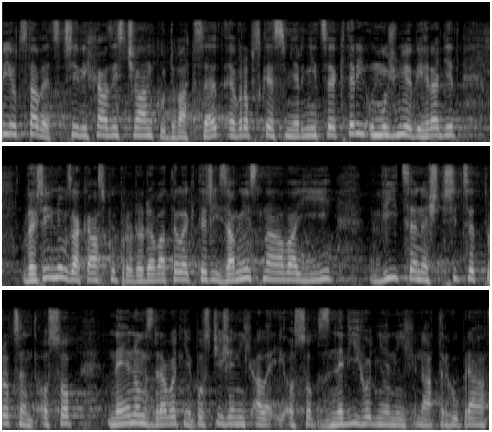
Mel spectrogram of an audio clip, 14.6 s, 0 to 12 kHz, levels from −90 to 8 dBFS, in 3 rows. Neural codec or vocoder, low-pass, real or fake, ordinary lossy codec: codec, 16 kHz, 8 kbps, FreqCodec, larger model; 7.2 kHz; fake; AAC, 48 kbps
